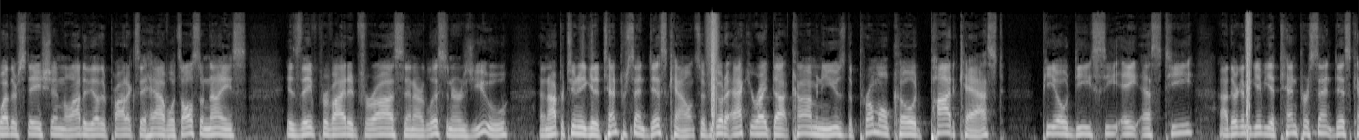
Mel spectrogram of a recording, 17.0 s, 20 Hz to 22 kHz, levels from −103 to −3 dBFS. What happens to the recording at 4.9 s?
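Nothing goes wrong at 4.9 s: the speech runs on intact there, with no dropout, click, distortion or other fault at that moment.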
